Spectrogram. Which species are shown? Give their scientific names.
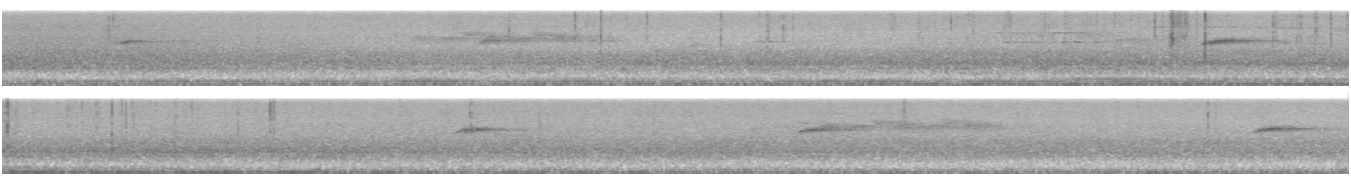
Pipilo erythrophthalmus, Geothlypis trichas, Melospiza melodia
